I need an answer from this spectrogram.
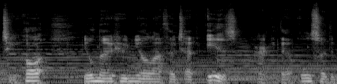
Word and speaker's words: Nyarlathotep: There's no official way to pronounce that name since it's a made-up nonsense word, but I prefer Nyarlathotep. Whatever, say it however you want.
